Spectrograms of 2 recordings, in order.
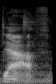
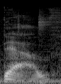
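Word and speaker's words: Dafydd: So guys, if you're ever reading Wind's World when it comes out in 2027, remember his name is not Daff, it's Dav. Dav, yeah. And it is short for Daviv. Devith.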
